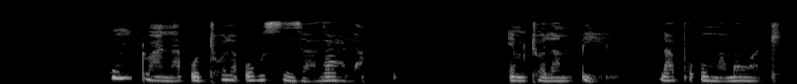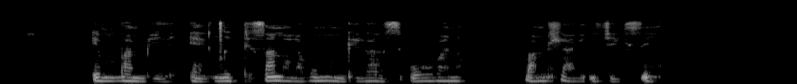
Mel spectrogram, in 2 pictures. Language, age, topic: North Ndebele, 25-35, health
